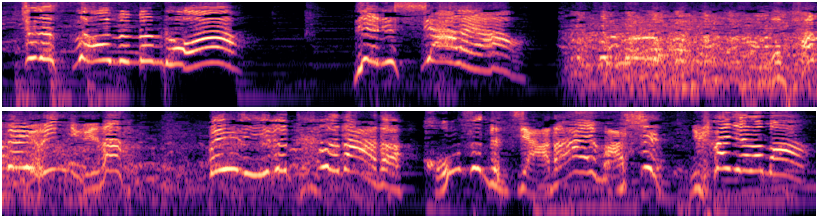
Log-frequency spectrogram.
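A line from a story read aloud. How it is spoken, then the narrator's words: Very loud shouting, phone. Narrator (Chinese): 这姐们特别大声的对着电话嚷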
